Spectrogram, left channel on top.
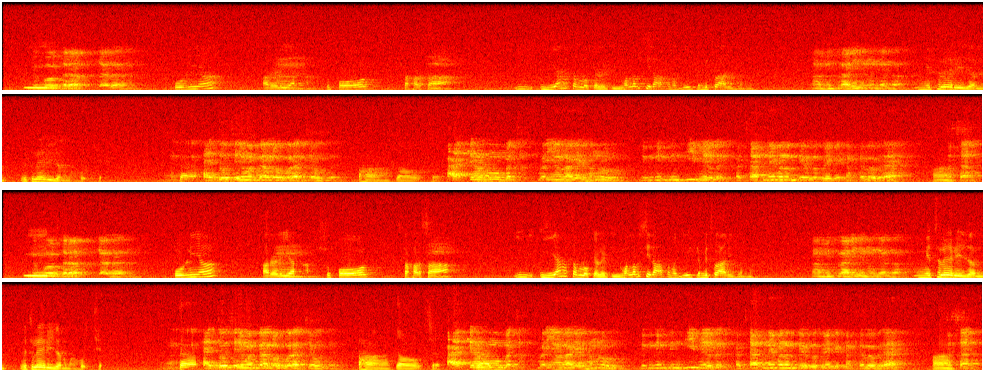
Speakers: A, on the right; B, on the right.
A: ई
B: सुपौल तरफ ज्यादा हय।
A: पूर्णियां, अररिया,
B: हँ
A: सुपौल, सहरसा
B: हूँ
A: इ इएह सब लोकेलिटी मतलब सीधा समझियौ जे मिथिला रीजनमे।
B: हँ मिथिला रीजन मे ज्यादा
A: मिथिले रीजन-मिथिले रीजनमे होइ छै
B: हँ
A: तऽ
B: खाइतो छै इम्हरका लोक बड़ा चाउसे
A: हाँ जाउ से
B: साग के हमहूँ
A: वएह
B: बच्चा बढ़ियाॅं लागे रहे हमरो लेकिन एक दिन की भेल अच्छा से नहि बनलकै रे दोसरे के ठाम खेल <unintelligible> खैलौं रेहे
A: हँ
B: अच्छा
